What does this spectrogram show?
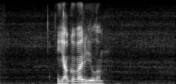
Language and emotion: Russian, neutral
